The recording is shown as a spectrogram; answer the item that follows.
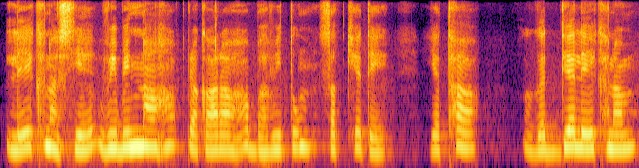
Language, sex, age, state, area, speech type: Sanskrit, female, 18-30, Rajasthan, rural, spontaneous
